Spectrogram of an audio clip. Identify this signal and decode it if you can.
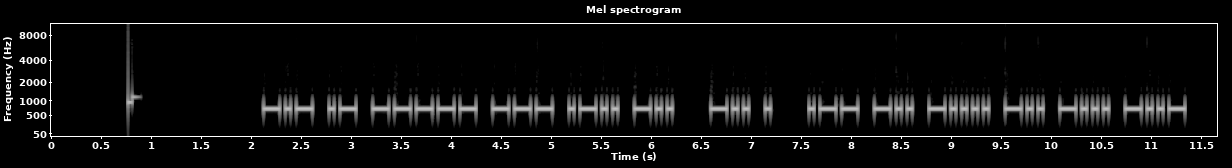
Morse code, heard as a keyed tone, about 22 wpm, 700 Hz. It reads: KA0OLD DE WD6DBX
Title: USA Callsign DE Callsign - 6 Characters - 22wpm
